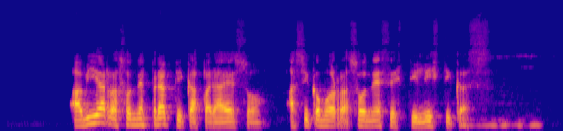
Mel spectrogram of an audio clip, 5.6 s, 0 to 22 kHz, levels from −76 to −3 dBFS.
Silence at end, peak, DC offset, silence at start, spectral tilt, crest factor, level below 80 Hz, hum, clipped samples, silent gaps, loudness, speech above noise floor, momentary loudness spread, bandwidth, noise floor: 0.25 s; 0 dBFS; under 0.1%; 0.7 s; -7.5 dB/octave; 20 dB; -68 dBFS; none; under 0.1%; none; -20 LUFS; 55 dB; 11 LU; 12 kHz; -75 dBFS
